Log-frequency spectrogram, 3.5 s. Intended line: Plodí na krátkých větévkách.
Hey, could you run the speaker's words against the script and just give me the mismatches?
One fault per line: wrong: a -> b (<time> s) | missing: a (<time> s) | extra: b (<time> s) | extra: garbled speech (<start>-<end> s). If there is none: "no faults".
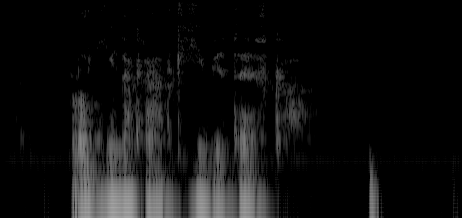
no faults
